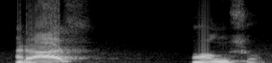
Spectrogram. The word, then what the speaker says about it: রাজহংস: আরেকটা শব্দ দেখো রাজহংস, এখানে রাজহংস হবে না, সঠিক উচ্চারণ হবে রাজহংস।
